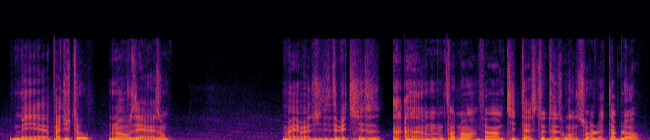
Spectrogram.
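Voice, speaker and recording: A young man giving casual, excitable live commentary on a race for his stream, pleading and cheering as it unfolds. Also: mid-range voice, clear, resonant tone. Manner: excitable, pleading, swings to shouting at big moments.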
